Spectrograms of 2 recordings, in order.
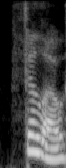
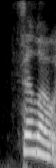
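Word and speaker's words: phyllo: used for aair and cream puffs the word fillow spelled p h y l l o is a noun fillow is a type of very thin pastry dough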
